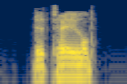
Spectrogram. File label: "detailed", english; adjectives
